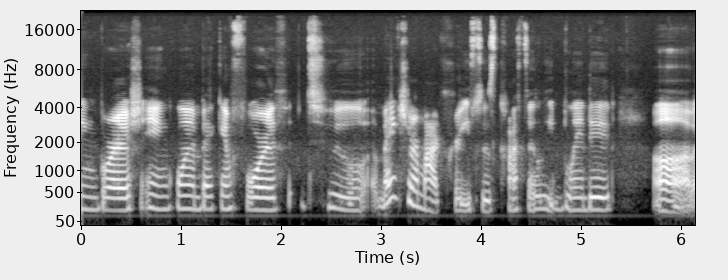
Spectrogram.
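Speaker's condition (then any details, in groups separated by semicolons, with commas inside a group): No condition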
